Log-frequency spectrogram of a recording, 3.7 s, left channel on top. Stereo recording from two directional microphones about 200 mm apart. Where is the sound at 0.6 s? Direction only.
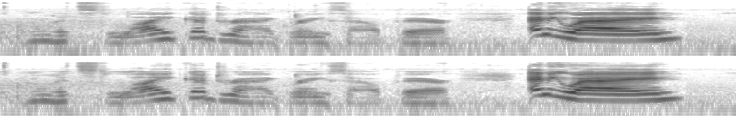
5° right (ahead or behind).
